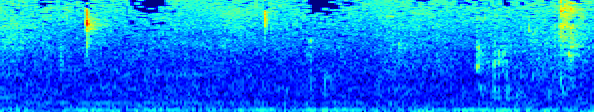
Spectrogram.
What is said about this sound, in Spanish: Estoy aquí con mi primer cafecito del día, sí, y de la semana también, un buchito amargo que me voy a dar ahora, pero siempre, siempre necesario para empezar esta, la semana informativa.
